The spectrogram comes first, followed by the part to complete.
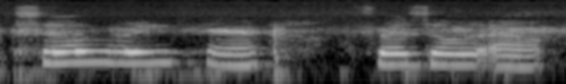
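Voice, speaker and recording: Slow, halting woman reading a storybook. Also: high-pitched, fairly even intonation, mellow, highs cut off, a little hiss or hum. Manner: slow, halting read-aloud with self-corrections. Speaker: reader. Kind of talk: reading a children's book aloud.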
